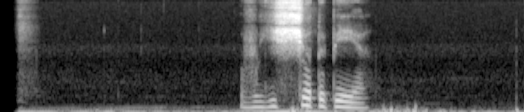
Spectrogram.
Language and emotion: Russian, angry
